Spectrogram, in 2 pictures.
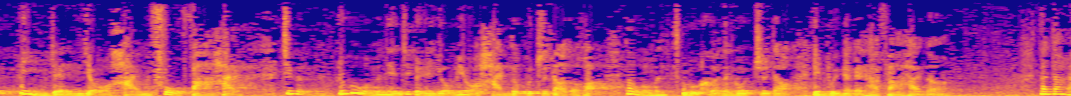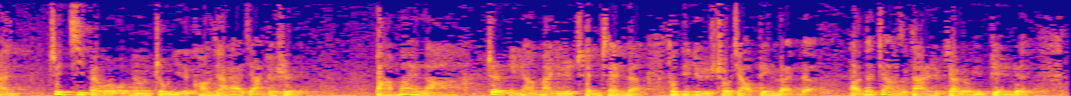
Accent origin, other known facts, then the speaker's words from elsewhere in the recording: Taiwan; 我们台湾人啊都很寒啊，吃很多青菜水果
